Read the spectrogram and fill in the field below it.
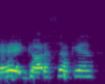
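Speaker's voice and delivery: imitated stoner voice. Reading the Gaw hub aloud, put-on stoner voice. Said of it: "I did my best stoner voice".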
